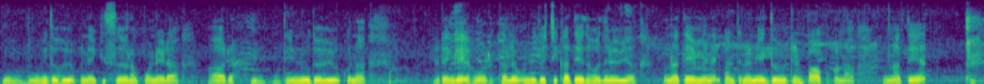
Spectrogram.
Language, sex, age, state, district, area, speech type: Santali, female, 18-30, West Bengal, Purba Medinipur, rural, spontaneous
